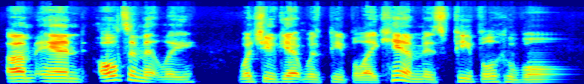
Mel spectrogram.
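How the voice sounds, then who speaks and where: A man's voice: medium pitch, normal speed, darkish tone, no room sound. A man hosting a podcast who rants bluntly and swears often in casual heated talk. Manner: blunt, profane, ranting. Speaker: podcast host.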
